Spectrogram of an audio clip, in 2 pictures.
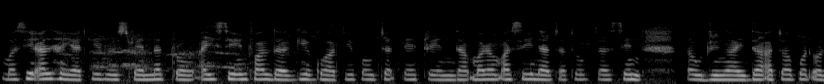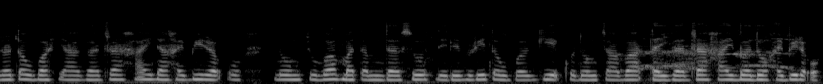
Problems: background sounds at intervals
